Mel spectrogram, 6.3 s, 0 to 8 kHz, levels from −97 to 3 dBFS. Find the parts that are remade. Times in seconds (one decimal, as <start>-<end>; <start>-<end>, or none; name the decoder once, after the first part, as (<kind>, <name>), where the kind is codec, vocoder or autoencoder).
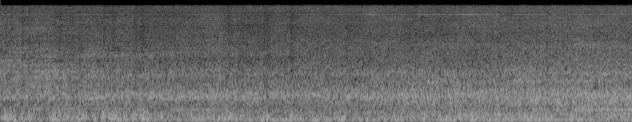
1.5-4.0 (autoencoder, DAC-VAE)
